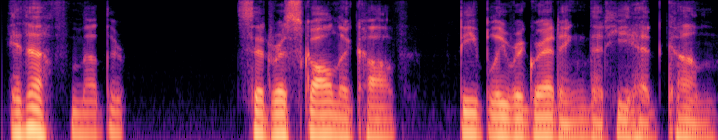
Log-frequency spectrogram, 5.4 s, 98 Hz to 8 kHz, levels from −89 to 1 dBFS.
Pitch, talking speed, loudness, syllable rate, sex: 100 Hz, 110 wpm, -19 LUFS, 4.3 syllables/s, male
